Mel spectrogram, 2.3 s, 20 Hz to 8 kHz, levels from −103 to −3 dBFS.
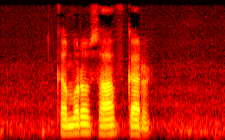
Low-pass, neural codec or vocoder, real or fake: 7.2 kHz; codec, 16 kHz in and 24 kHz out, 1 kbps, XY-Tokenizer; fake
